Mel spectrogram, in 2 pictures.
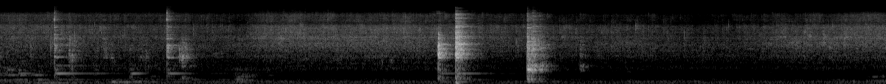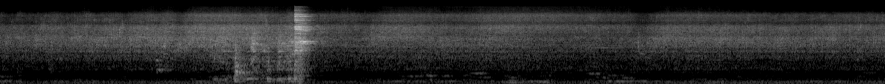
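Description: Food frying in Amul butter in a pan gives a steady soft sizzle and hiss, with a few sharp clinks and scrapes of a utensil now and then and no voices.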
